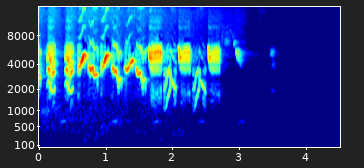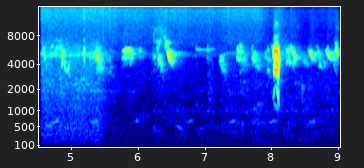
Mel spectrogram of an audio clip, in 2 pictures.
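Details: White-throated seedeater song in blue grosbeak style, used to excite rival birds: rapid run of bright slurred chirps and buzzy phrases lasting under three seconds, followed by quiet sparse twittering and a single loud note late on.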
